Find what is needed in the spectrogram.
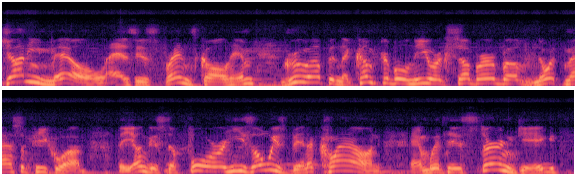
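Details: Adult male narrator; normal fluent speech.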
